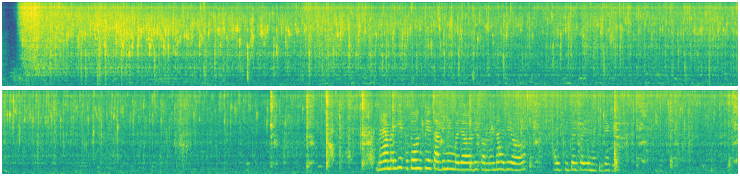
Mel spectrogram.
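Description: Ingredients dropped into hot oil in a steel wok burst into loud sizzling about half a second in, then keep sizzling steadily as they are stirred. Late on come a few sharp knocks of the spoon against the wok and a drawn-out, wavering pitched sound lasting several seconds.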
